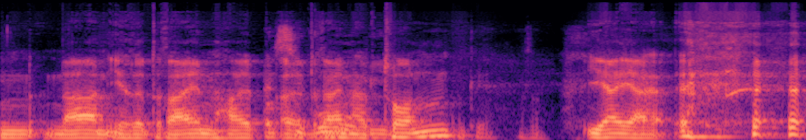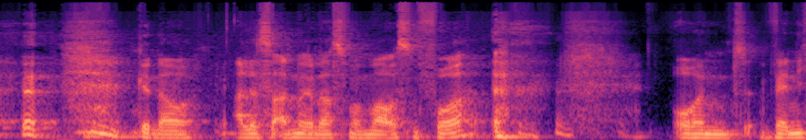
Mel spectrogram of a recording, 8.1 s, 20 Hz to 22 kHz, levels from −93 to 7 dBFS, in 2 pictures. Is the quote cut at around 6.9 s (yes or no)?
no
